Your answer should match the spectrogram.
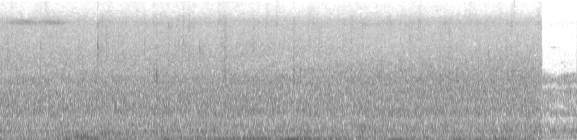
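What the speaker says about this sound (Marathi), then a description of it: "आमच्याकडे पाऊस पडत आहे" Steady, dense rain falls continuously, a loud even hiss of drops on surfaces with no voices, cutting off abruptly at the end.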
